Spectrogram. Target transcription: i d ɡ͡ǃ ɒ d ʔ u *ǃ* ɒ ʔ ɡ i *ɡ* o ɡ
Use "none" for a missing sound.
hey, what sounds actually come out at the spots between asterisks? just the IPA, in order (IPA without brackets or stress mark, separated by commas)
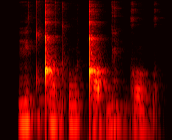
ǃ, ɡ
